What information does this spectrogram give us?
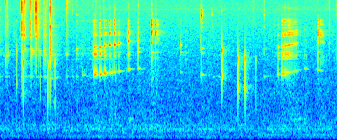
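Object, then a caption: Glass bottle. A full dark glass Buchanan's whisky bottle is held in hand and tilted while long acrylic nails tap on the glass, the neck and the back label. Quick, bright clicks and taps come in scattered bursts, some with short glassy tones that die away almost at once. The taps sit over a quiet, steady background.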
